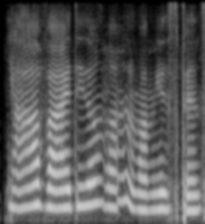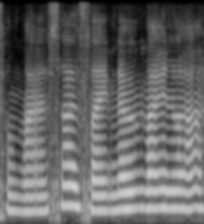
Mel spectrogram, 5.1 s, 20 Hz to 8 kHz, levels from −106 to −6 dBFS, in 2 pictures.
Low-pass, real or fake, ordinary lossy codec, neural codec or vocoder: none; fake; none; codec, 16 kHz, 4.8 kbps, FACodec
